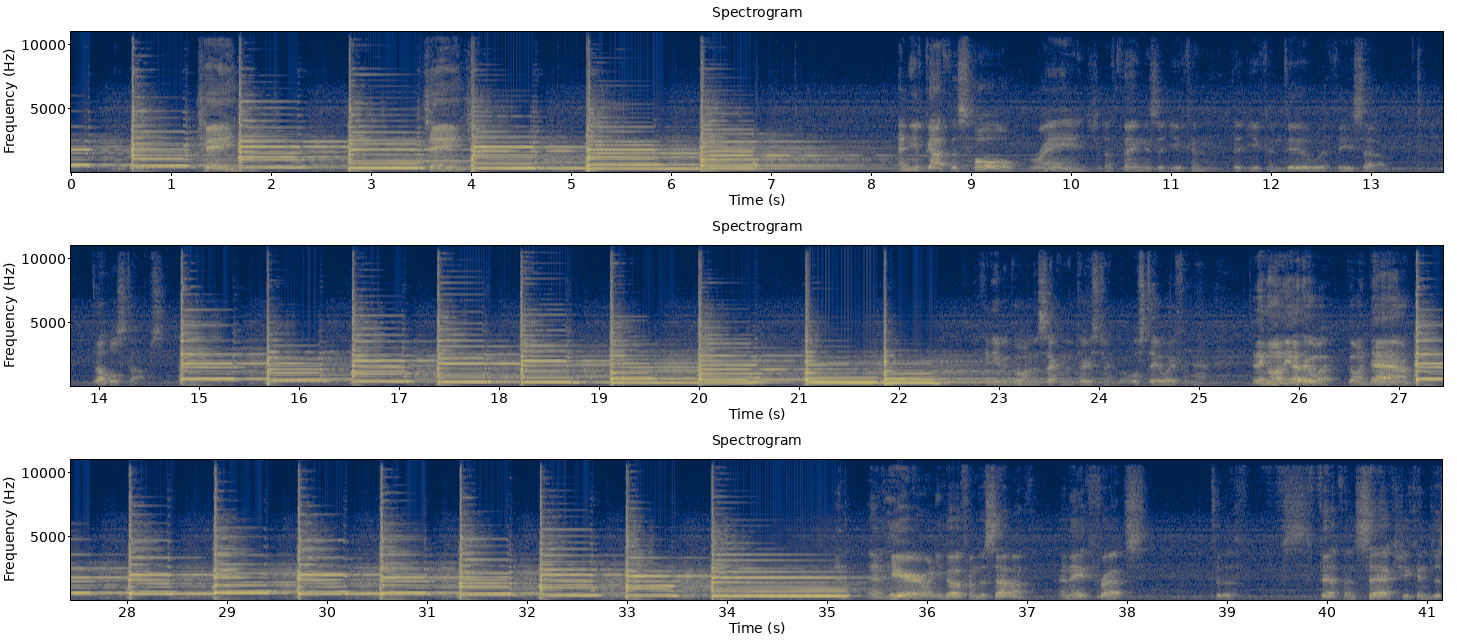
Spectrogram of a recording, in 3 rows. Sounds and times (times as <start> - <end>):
Blues: 0.0 - 8.4, 14.8 - 24.2, 27.1 - 35.4
Guitar: 0.0 - 41.1
Speech: 3.5 - 4.0, 8.3 - 13.2, 13.9 - 14.7, 22.8 - 27.2, 35.4 - 38.2, 38.8 - 41.1.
